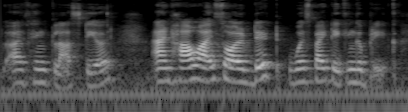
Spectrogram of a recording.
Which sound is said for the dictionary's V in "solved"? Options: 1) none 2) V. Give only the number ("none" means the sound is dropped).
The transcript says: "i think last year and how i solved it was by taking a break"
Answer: 2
